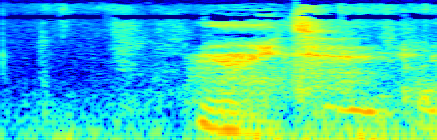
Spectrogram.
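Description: Near silence for about a second, then a person speaking softly, close to a whisper, in two short stretches.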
